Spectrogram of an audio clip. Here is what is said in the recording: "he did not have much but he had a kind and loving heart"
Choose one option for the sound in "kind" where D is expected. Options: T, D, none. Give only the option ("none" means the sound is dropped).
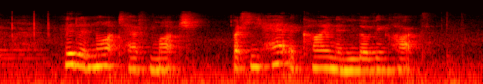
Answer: D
